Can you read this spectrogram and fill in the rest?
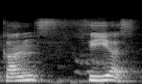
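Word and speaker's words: conscious: आई हो गया उच्चारण, यहाँ देखिए कंसियस, एस आई का उच्चारण सिर्फ हो रहा, सी, सी जो है साइलेंट कर दिया गया, कंसियस वो यू स्क्वास बोलते हैं, और क्रेसेंड, उसके बाद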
